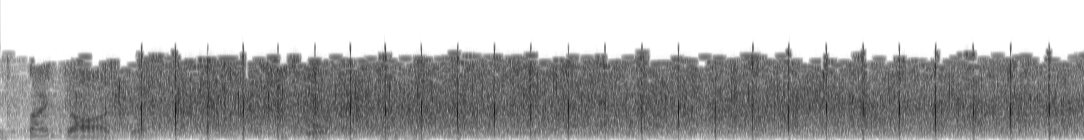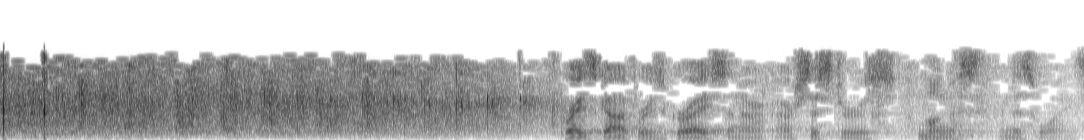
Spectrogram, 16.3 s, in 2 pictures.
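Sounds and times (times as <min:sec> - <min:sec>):
audience applause: 0:00.0 - 0:12.4
speech: 0:00.2 - 0:01.4, 0:02.1 - 0:03.3, 0:12.4 - 0:16.2.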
